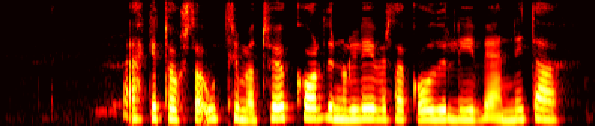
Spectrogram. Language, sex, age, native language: Icelandic, female, 40-49, Icelandic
